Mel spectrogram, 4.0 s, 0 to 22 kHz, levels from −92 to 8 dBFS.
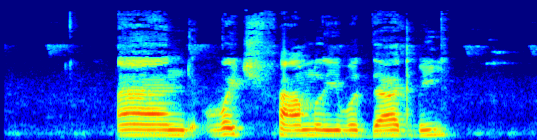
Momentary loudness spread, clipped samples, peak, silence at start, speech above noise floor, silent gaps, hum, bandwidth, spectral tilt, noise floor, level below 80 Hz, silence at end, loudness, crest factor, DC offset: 11 LU; under 0.1%; 0 dBFS; 0.9 s; 38 dB; none; none; 15 kHz; -6 dB/octave; -54 dBFS; -62 dBFS; 0.7 s; -17 LUFS; 18 dB; under 0.1%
